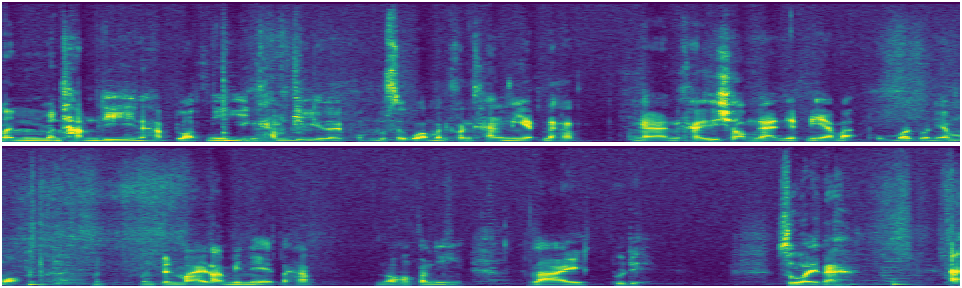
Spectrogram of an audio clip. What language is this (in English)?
Thai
